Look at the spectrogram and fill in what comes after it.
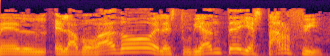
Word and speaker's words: Starfy: Sí, y sí, parece ser que la pronunciación oficial es Starfy. Tiene bastante más lógica. – Sí. Uy, sí, lógica de Curro Jiménez, por lo menos. – Dios, Staffy no se llama más Staffy.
